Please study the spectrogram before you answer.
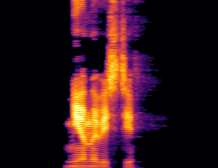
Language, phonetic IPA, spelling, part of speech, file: Russian, [ˈnʲenəvʲɪsʲtʲɪ], ненависти, noun, Ru-ненависти.ogg
- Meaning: inflection of не́нависть (nénavistʹ): 1. genitive/dative/prepositional singular 2. nominative/accusative plural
